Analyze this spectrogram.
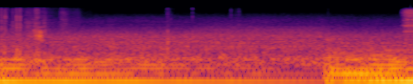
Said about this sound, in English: Joker brakes with both feet, which throws Batman. The hero hits the pavement, rolling and tumbling brutally on the asphalt.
